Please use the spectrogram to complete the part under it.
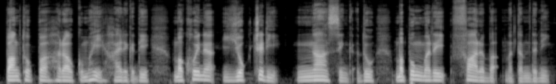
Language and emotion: Manipuri, neutral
